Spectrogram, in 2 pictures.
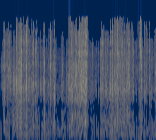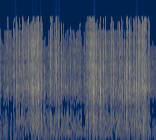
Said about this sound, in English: Okay, do you want to unwrap that?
